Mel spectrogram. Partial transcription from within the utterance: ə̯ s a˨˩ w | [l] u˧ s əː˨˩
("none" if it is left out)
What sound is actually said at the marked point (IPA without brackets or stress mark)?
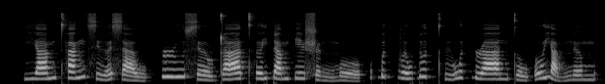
ɹ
